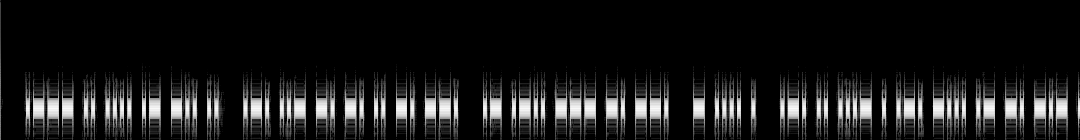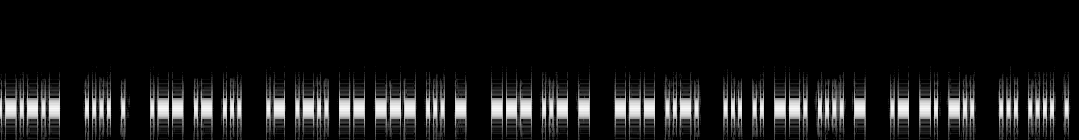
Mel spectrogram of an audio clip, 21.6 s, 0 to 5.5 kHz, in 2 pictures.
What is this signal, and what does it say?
Morse code, heard as a keyed tone, about 33 wpm, 600 Hz. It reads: JIHADI RUNNING ALONG THE RIVERBANK. HE WAS ALMOST OUT OF SIGHT AND SHE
